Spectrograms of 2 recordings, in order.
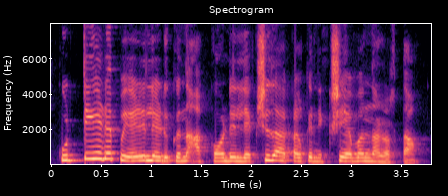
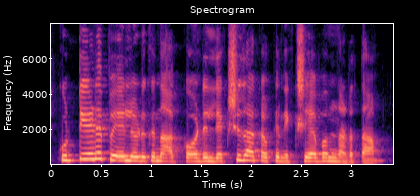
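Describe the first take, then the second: Both takes have the same delivery.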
